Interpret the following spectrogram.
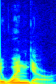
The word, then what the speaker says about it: Wenguer: I'm always mispronouncing your name. You corrected me though. I think I've been doing it wrong for like 4 years. It's Wengeur. Guer. Guer. You say Wenguer. So Wenguer. You use Wenguer.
